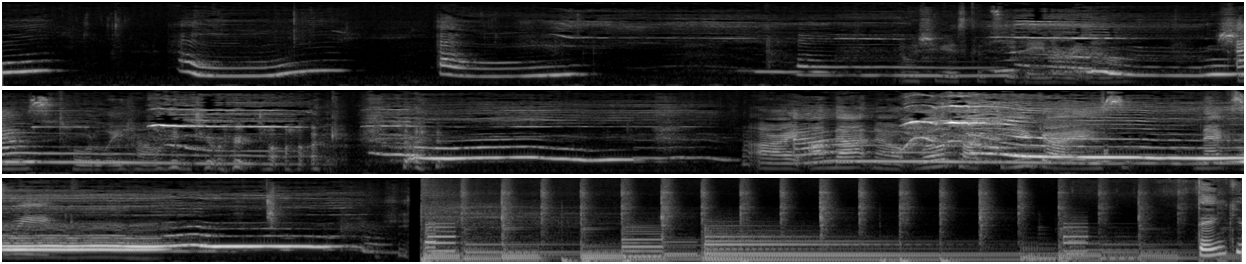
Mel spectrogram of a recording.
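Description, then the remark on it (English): A dog named Earl howls in long, wavering, rising-and-falling calls, joined by a person imitating the howl, building louder before abruptly giving way to music at the end. “Should we get him to howl?”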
